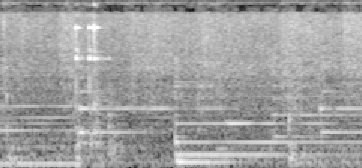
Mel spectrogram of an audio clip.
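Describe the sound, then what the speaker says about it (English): Ground pork is stir-fried in hot oil in a pan, giving a steady close sizzle, with a couple of sharp spatula scrapes and clatters against the pan and a tonal hum underneath. "Heat some oil in a pan and stir fry the ground pork until most of the moisture evaporates."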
